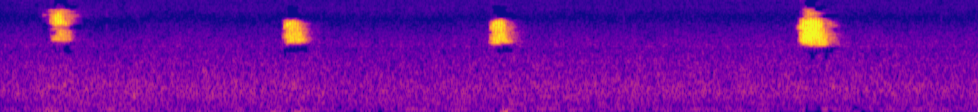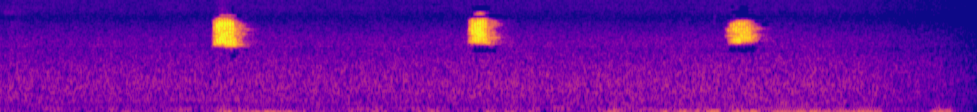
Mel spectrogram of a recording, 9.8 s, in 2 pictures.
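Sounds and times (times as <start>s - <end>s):
zeet flight calls: 0.2s - 0.4s, 1.4s - 1.6s, 2.4s - 2.6s, 4.0s - 4.2s, 6.0s - 6.2s, 7.2s - 7.4s, 8.5s - 8.8s.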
